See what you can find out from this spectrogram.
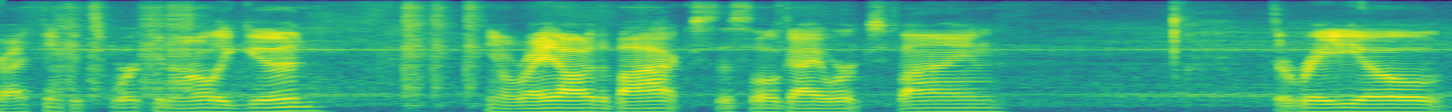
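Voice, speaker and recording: A man testing radio gear in a relaxed, rambling way, breaking into mic checks and counting. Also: low-pitched, creaky, a little hiss or hum. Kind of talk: casual product demo.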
